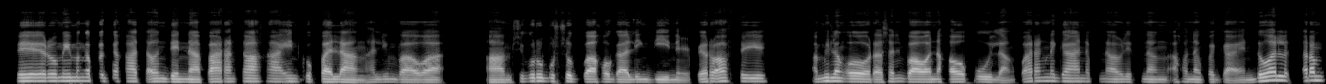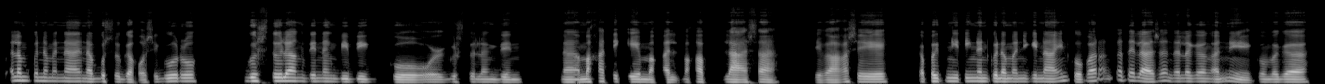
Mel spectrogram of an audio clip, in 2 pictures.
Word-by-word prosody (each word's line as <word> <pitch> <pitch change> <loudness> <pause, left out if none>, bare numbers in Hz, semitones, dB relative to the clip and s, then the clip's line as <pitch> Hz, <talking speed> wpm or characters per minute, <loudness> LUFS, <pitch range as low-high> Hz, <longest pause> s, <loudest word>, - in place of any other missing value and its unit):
Pero 160 +1 +5
may 165 0 +3
mga 165 0 0
pagkakataon 145 -2 -1
din 125 -2 +2
na 115 - +6
parang 130 +2 +1
kakakain 135 -1 +1
ko 135 - -3
palang 115 -5 +3
halimbawa, 110 -2 +1 0.4
um, 105 0 +2
siguro 150 +8 0
busog 145 -3 -2
pa 125 -2 +6
ako 125 -2 -2
galing 115 0 0
dinner, 105 -3 -1
pero 130 +3 +2
after, 145 -1 0 0.5
um, 125 - -3
ilang 155 -2 +3
oras 120 -4 +4
halimbawa 125 -4 +4
nakaupo 120 0 +1
lang 100 -2 -4
parang 145 +8 -3
naghahanap 145 -3 -2
na 125 -2 -4
ulit 120 -2 -5
ng 115 -2 -3
ako 120 +2 -7
ng 115 -2 -3
pagkain. 105 -2 -4
Though 165 +7 +6
al 195 -1 +5 0.2
alam 190 +1 +2
alam 180 +1 -1
ko 175 - -4
naman 155 -2 -5
na 145 -1 0
nabusog 130 -2 -3
ako 105 -2 -2
siguro, 145 +6 -1 0.5
gusto 160 +1 +1
lang 160 -1 +4
din 145 0 -3
ng 140 - -5
bibig 125 -2 -2 0.2
ko 110 -2 +2
or 115 0 -2
gusto 125 0 -10
lang 120 -1 -4
din 110 -1 -2 0.4
na 115 0 0
makatikim 120 -3 -1
makal 110 0 -4
makalasa 110 -2 -1 0.3
'di 105 - -6
ba 105 +3 0
kasi, 125 -1 +1 0.3
kapag 145 -1 +1
tinitingnan 150 -1 -1
ko 145 - +3
naman 140 0 0
yung 140 +1 -3
kinain 135 +7 -1
ko 120 - 0
parang 165 +1 -2
kadalasan 175 -5 -1
talagang 140 -1 -3
ano, 120 +6 -3
eh, 110 -9 -1
kumbaga, 120 -1 +1
130 Hz, 165 wpm, -24 LUFS, 115-145 Hz, 0.5 s, na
